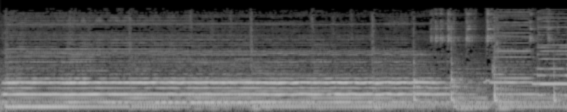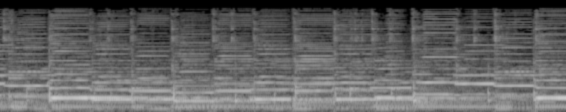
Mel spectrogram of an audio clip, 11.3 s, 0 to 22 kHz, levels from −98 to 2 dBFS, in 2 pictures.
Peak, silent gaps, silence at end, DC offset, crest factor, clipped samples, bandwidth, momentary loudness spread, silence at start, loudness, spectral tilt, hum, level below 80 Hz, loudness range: -12 dBFS; none; 0 s; under 0.1%; 14 dB; under 0.1%; 17 kHz; 4 LU; 0 s; -26 LUFS; -5 dB/octave; none; -56 dBFS; 2 LU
